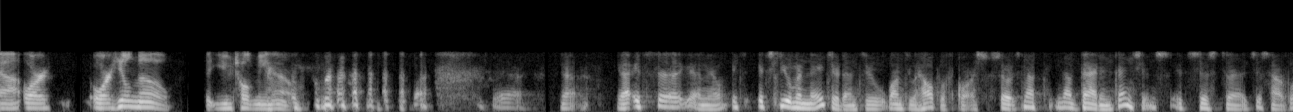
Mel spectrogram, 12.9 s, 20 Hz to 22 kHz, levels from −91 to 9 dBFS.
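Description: Throughout, the speech carries plainly audible damage from the AMR narrowband mobile codec, with a buzzy, synthetic timbre that fits the 7.4 kbps mode. On a spectrogram, nothing appears above 4 kHz, and harmonics look smeared and blocky in 20 ms steps.

From 2.32 to 2.35 s, and again from 10.10 to 10.15 s, there are lost AMR speech frames. Each gap points to one missing 20 ms frame that the decoder bridged by repeating the previous pitch and vocal-tract settings at lower gain. Each one is heard as a short warbling dip. The waveform shows a brief sag in amplitude, and the spectrogram shows a smeared, repeated patch.

From 2.70 s to the end, a channel delay causes comb filtering. One channel lags the other by a small fraction of a millisecond, and the two are summed. Their common content cancels in a fixed notch around 3 kHz, so the speech sounds hollow and phasey. On a spectrogram, this appears as a steady dark horizontal band.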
